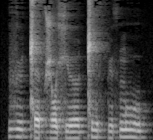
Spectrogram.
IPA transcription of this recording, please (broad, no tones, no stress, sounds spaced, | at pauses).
v ʉ ǁ ɛ θ ʒ ɔ xʲ ɵː ǁ i θ p y θ m u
